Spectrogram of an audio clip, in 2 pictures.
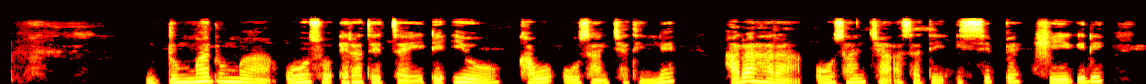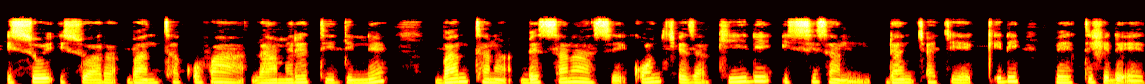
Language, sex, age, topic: Gamo, male, 25-35, agriculture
